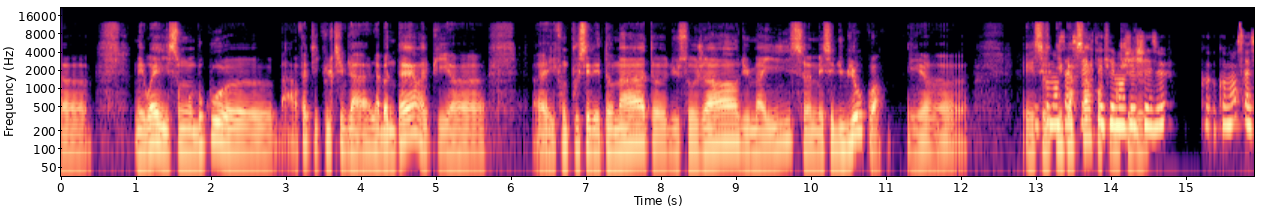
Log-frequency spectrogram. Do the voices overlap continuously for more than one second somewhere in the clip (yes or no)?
yes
